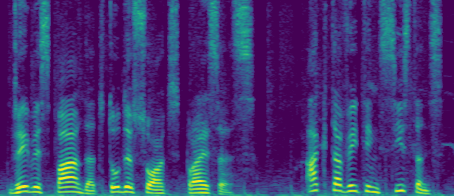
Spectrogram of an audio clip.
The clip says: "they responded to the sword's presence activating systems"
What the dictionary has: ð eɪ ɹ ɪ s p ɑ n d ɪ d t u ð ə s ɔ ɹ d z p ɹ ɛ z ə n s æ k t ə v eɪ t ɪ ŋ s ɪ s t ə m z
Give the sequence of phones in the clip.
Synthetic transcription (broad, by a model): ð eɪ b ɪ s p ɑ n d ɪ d t u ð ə s ɔ ɹ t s p ɹ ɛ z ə s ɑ k t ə v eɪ t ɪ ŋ s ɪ s t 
